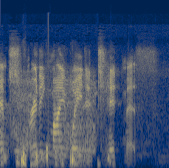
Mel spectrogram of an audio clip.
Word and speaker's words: Tidmouth: spreading my way to Tidmouth it's pronounced tit mouth uh and I'm out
